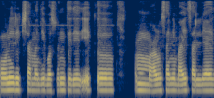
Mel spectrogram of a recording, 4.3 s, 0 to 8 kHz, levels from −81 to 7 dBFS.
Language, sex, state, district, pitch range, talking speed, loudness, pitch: Marathi, male, Maharashtra, Chandrapur, 150-155 Hz, 125 wpm, -16 LUFS, 155 Hz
